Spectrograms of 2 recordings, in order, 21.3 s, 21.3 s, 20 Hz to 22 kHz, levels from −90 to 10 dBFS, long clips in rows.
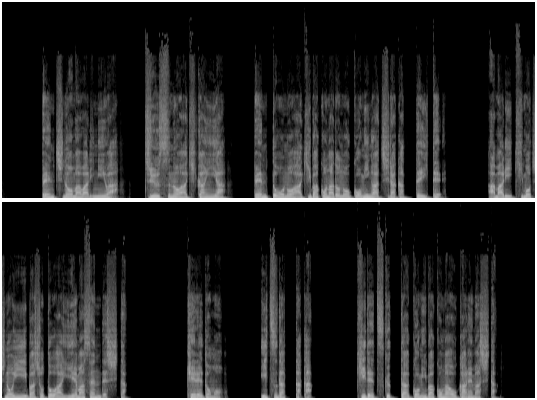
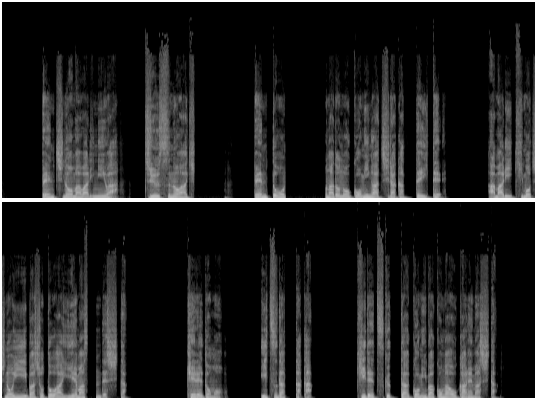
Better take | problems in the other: first | audio cutting out; at 4 s for 0.5 s, at 5.5 s for 1 s and at 12 s

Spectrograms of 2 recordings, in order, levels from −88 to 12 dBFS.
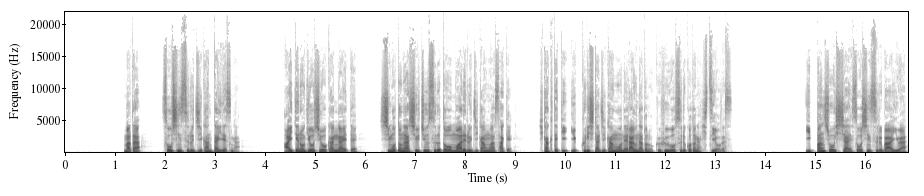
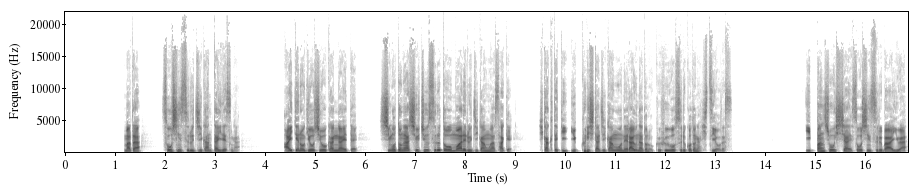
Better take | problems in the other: first | thin; somewhat; fading below 250 Hz

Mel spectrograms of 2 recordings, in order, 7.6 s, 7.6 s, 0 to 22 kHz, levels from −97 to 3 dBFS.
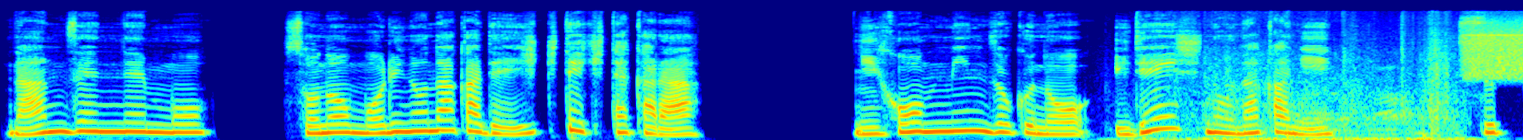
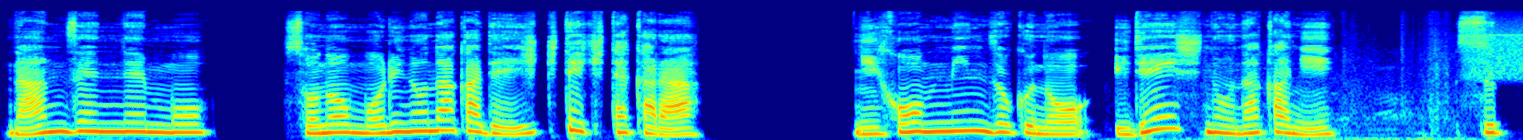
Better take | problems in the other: second | animal sounds; loud; from 6 s on; 8 dB below the speech; faint in the second

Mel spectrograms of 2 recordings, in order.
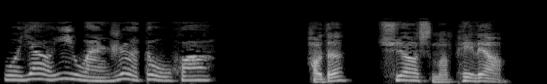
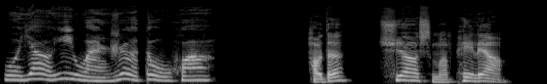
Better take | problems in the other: second | garbled, watery; badly; nothing above 7.5 kHz

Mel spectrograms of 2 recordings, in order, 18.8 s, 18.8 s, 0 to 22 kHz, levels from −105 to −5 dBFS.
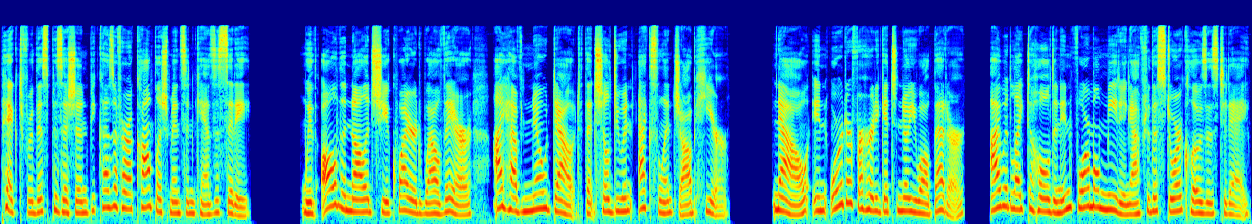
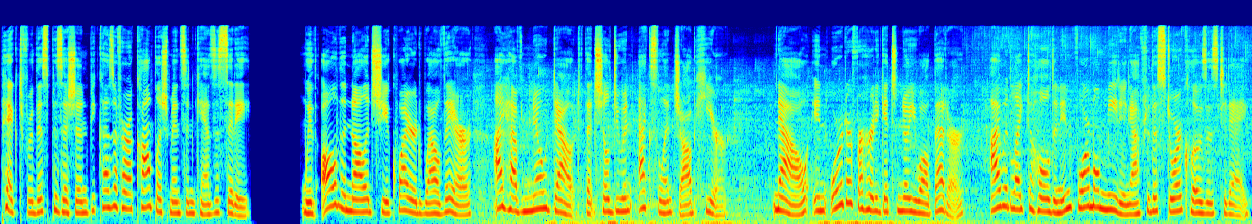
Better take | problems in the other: first | rain or running water; faint; from 7 s on; 20 dB below the speech

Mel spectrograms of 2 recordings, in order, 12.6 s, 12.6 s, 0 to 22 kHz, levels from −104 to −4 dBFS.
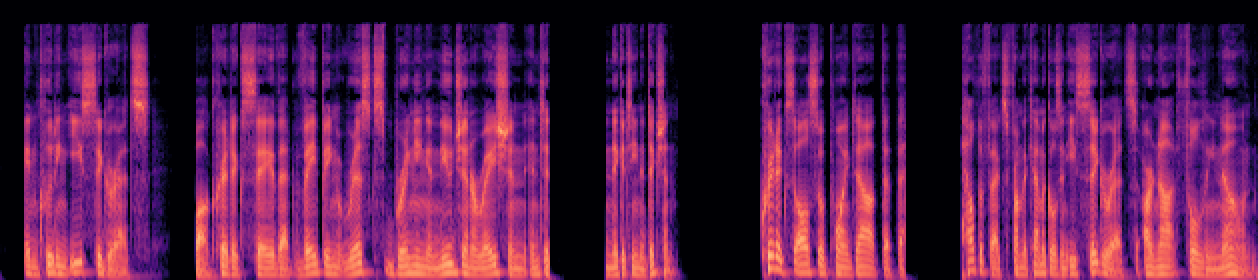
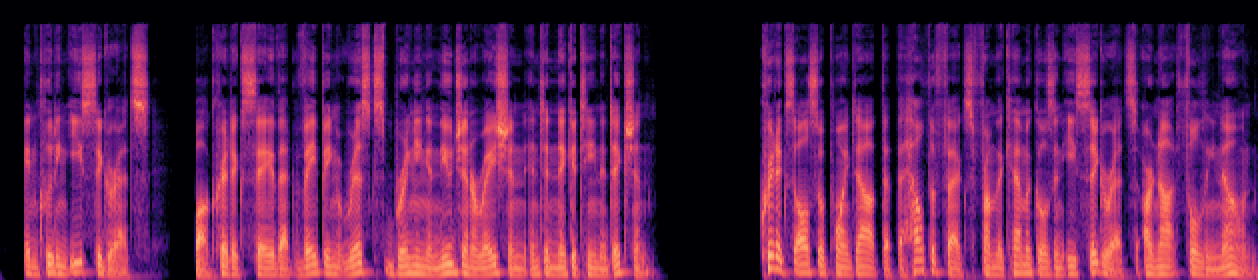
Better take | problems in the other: second | audio freezing; at 5.5 s for 0.5 s and at 9 s for 0.5 s

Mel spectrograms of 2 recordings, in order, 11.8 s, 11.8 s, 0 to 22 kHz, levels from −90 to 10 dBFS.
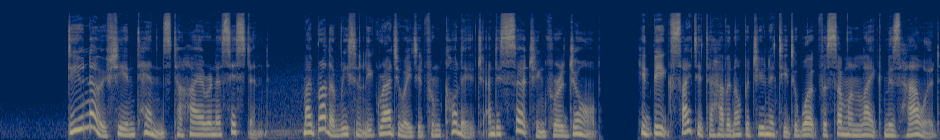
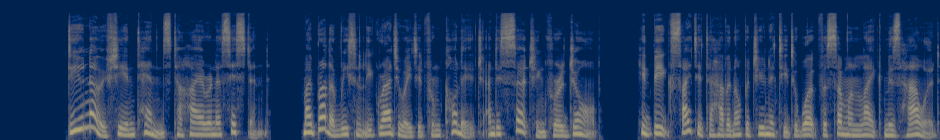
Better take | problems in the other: second | train or aircraft noise; faint; until 4.5 s; 30 dB below the speech

